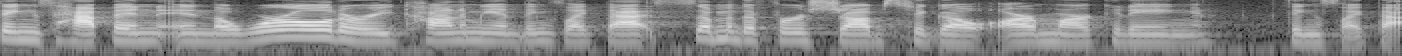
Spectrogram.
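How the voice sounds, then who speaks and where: This is a normal speaking voice. The intonation stays fairly even. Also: woman. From US, Philadelphia. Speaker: marketing business owner. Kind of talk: podcast interview.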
